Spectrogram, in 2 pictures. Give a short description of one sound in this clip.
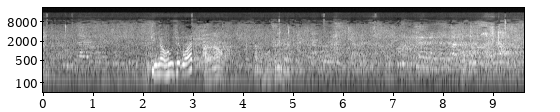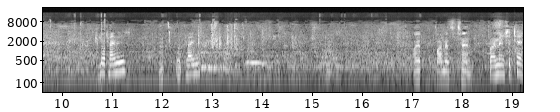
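An organ plays in a large echoing hall.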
